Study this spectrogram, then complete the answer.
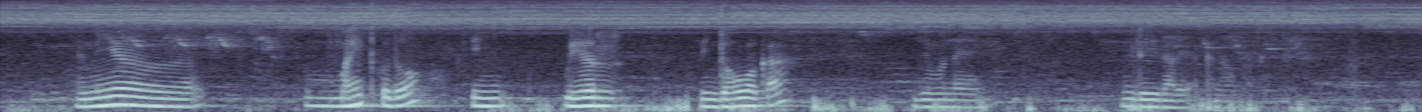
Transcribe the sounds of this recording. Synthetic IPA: ənijə | məɦit̪kɔd̪ɔ | iɲ | ujəɾ | iɲd̪ɔɦɔwaka | d͡ʒɛmanɛ | ləjd̪aɾɛja̰ʔkanam

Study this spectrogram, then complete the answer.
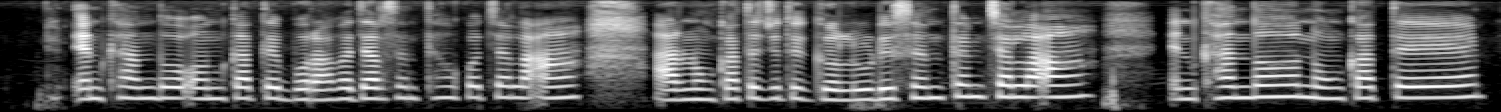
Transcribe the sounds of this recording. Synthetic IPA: ɛnkʰand̪ɔʔɔnkat̪ɛbɔɾabad͡ʒaɾsɛnt̪ɛɦɔ̃kɔt͡ʃala̰ʔaaɾnɔŋkat̪ɛd͡ʒut̪iɡəluɽisɛnt̪ɛmt͡ʃalaʔaɛnkʰand̪ɔnɔŋkat̪ɛ

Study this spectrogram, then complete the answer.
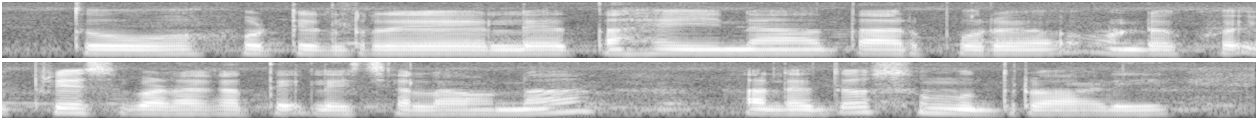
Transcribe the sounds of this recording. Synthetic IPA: t̪ɔhɔʈɛlɾɛlɛt̪aɦɛ̃nat̪aɾpɔɾɛɔɳɖɛkʰɔc̚ˀpʰɾɛsbaɽakat̪ɛʔ̪̚lɛt͡ʃalawnaːlɛd̪ɔsumud̪ɾɔaɽi

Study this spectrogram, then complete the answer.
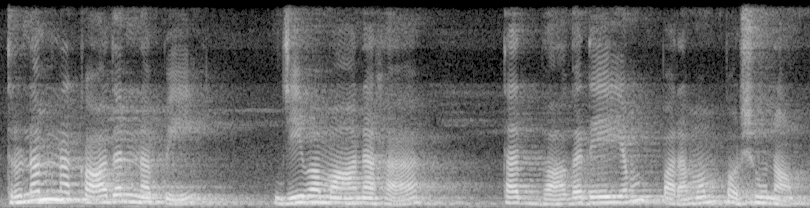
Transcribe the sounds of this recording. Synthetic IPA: t̪ɾʊnɐmnɐkaːd̪ɐnːɐpi | d͡ʒiːʋɐmaːnɐɦɐ | t̪ɐt̪̚bʱaːɡɐd̪eːjɐmpɐɾɐmɐmpɐʂuna̰ːm

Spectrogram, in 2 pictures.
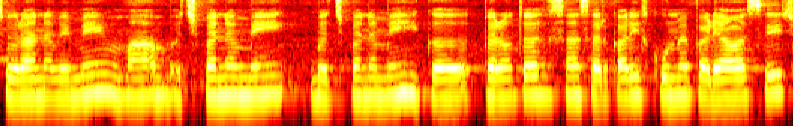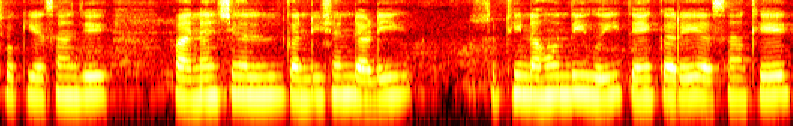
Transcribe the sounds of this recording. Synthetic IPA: soːɾanɐʋemẽmãɓɐt͡ɕpənmẽɓɐt͡ɕpənmẽɦɪkʊpɐɾə̃t̪ɐɐsãsɐɾkaːɾiskuːlmẽpɐɽijaːʋaset͡ɕʰoːkiɐsãd͡ʑeː | faːɪnɛ̃ːnʃijəlkɐ̃ɳɖiʃənɗaːɽ̤ʱi | sʊʈʰinɐɦũːn̆d̪iɦuit̪ɐ̃ɦɪ̃kɐɾeɐsãkʰeː

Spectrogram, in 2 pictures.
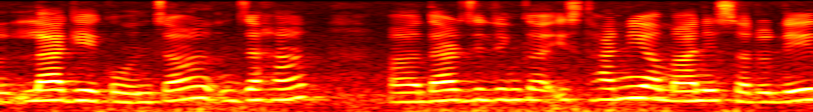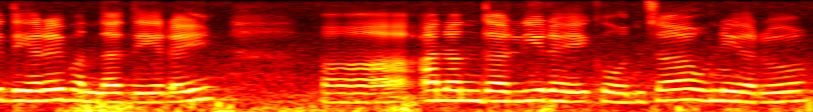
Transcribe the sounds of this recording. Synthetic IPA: laɡekoɦunt͡sʰʌd͡zʌɦã | d̪ard͡ziliŋkaʔist̪ʰanijʌmanisɦʌɾuled̪ʱeɾʌjbʱʌnd̪ad̪ʱeɾʌj | a̰nʌnd̪ʌliɾʌɦekoɦunt͡sʰʌuniɦʌɾu

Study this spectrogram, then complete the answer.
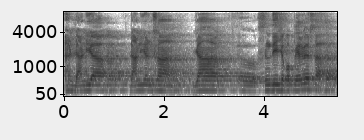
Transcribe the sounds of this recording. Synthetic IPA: ɗãːɳɖijaː | ɗãːɳɖijənsãː | d͡ʒã | sɪ̃nd̪ʱid͡ʒeːkopeːɾʋeːsaː

